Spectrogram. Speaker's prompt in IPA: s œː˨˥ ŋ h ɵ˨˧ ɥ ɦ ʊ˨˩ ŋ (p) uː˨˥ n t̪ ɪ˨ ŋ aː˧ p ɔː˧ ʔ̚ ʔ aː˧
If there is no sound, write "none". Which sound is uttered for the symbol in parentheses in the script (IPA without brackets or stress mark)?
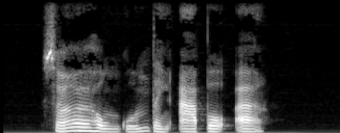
k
